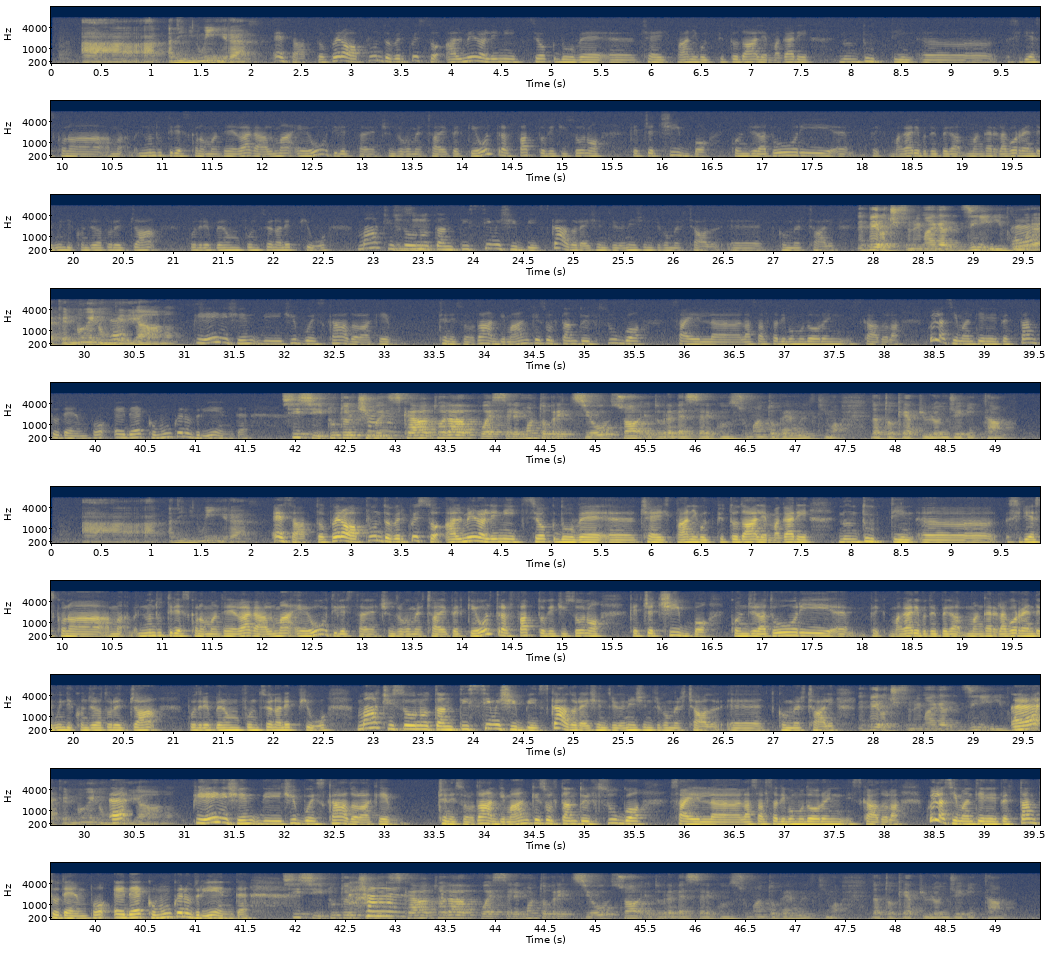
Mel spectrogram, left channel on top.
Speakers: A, on the left; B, on the right.
A: a a- a diminuire.
B: Esatto, però appunto per questo, almeno all'inizio, dove eh, c'è il panico più totale e magari non tutti, eh, si riescono a, a ma- non tutti riescono a mantenere la calma, è utile stare nel centro commerciale perché oltre al fatto che ci sono, che c'è cibo, congelatori, eh, pe- magari potrebbe ca- mancare la corrente, quindi il congelatore già potrebbe non funzionare più, ma ci
A: Mhm.
B: sono tantissimi cibi in scatola ai centri- nei centri commerciali, eh, commerciali.
A: È vero, ci sono i magazzini pure
B: Eh,
A: che noi non
B: eh,
A: vediamo.
B: pieni di, cin- di cibo in scatola, che ce ne sono tanti, ma anche soltanto il sugo, sai, il- la salsa di pomodoro in, in scatola, quella si mantiene per tanto tempo ed è comunque nutriente.
A: Sì, sì, tutto
B: Ah,
A: il cibo in scatola può essere molto prezioso e dovrebbe essere consumato per ultimo, dato che ha più longevità.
